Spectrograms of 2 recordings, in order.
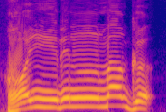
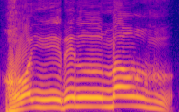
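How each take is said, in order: First: The final consonant is released with a bounce. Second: The final consonant is held without a bounce. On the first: The speaker calls it wrong. "Itu berarti mantul" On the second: The speaker calls it right. "Yang benar ghairil ditahan namun tidak memantul"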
